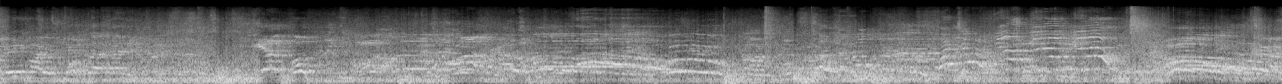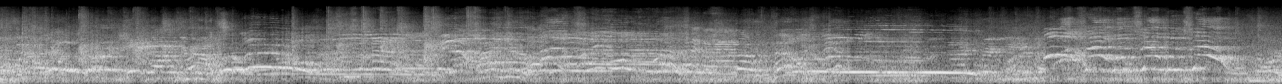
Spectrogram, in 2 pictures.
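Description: A small crowd cheers and shouts.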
